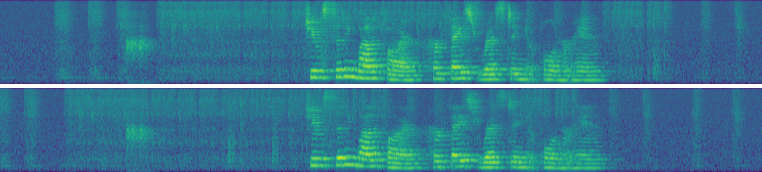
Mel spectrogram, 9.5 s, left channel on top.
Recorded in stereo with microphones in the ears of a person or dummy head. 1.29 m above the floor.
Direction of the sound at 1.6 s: 20° left (ahead or behind).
